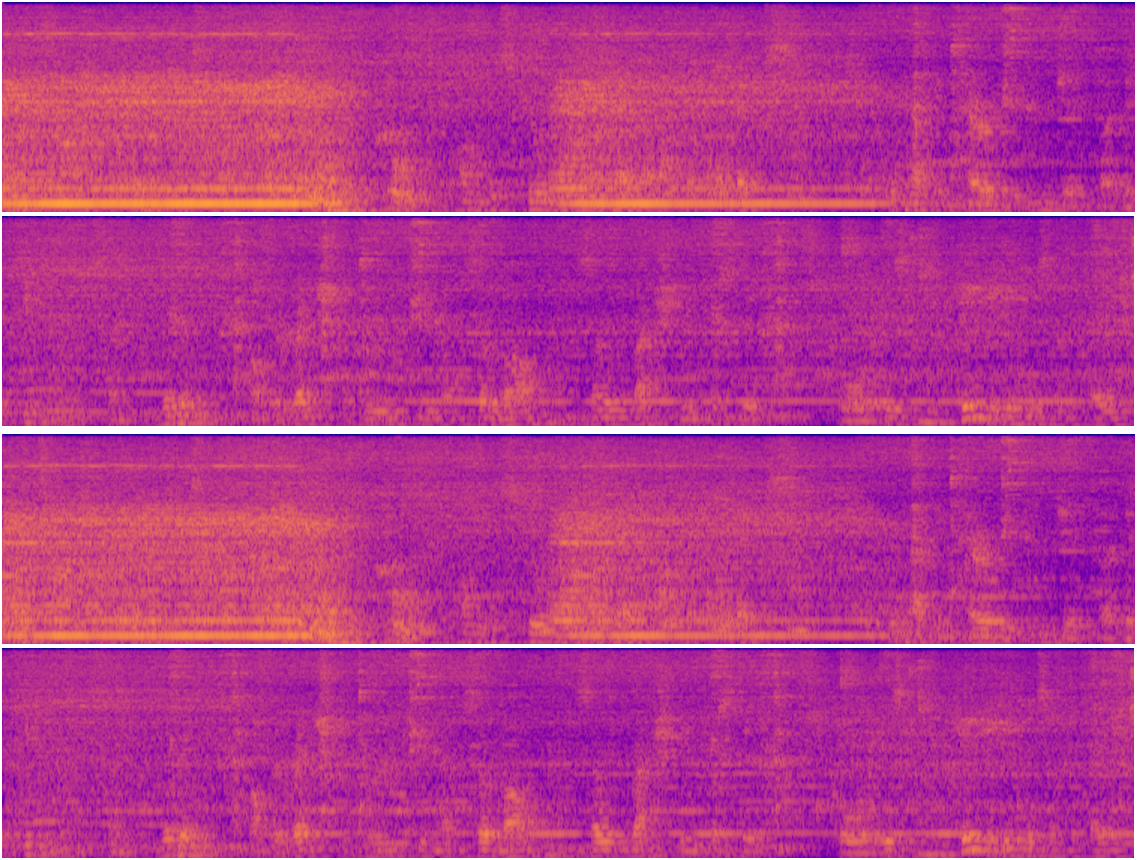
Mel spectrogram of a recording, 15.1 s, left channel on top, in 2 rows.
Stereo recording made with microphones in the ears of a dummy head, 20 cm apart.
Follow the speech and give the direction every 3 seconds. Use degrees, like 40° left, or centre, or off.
20° right, 40° left, 10° left, 30° right, 40° right.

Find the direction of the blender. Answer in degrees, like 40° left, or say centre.
10° right.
